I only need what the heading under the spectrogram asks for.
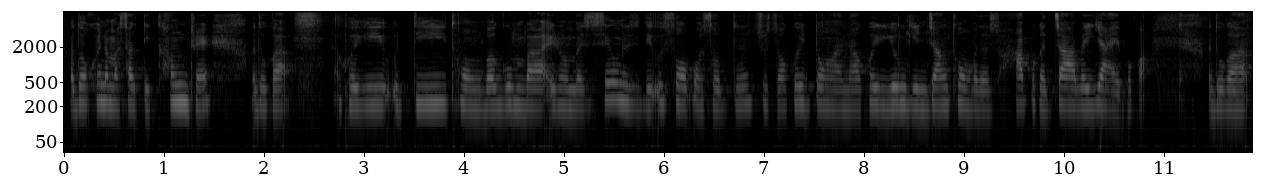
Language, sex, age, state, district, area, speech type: Manipuri, female, 18-30, Manipur, Bishnupur, rural, spontaneous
